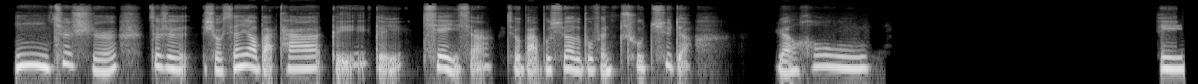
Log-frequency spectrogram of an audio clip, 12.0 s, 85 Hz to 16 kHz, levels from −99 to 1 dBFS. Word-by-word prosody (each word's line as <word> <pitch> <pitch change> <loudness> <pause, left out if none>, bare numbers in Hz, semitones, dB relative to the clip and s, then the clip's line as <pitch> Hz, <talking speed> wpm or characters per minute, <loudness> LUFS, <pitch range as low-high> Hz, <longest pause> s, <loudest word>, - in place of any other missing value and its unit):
嗯， 275 0 +7
确 300 +4 -1
实。 210 -4 -1 0.3
就 265 - -1
是 230 -2 +2
首 225 -3 0
先 245 +7 +3
要 260 -2 +5
把 - - +1
它 230 +1 +1
给 295 +1 -3
给 - - -2 0.2
切 240 -3 +4
一 200 - +1
下 - - -5
儿， 260 0 -5
就 - - -1
把 220 - +1
不 210 -1 -2
需 215 +2 -3
要 225 - +4
的 205 - +2
部 210 +1 -1
分 205 - 0
出 240 - -3
去 280 +4 -4
掉， - - -3 0.8
然 190 +2 0
后 240 0 +1 2.9
诶。 225 -1 +4
235 Hz, 150 characters per minute, -19 LUFS, 220-255 Hz, 2.9 s, 嗯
